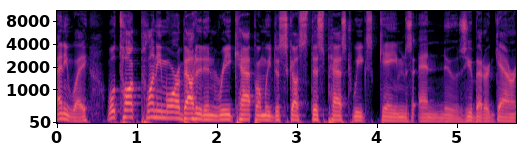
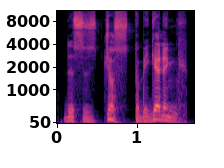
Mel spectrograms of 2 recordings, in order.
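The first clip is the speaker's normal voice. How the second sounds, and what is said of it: Count Dooku impression. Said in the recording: “my Count Dooku impression”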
